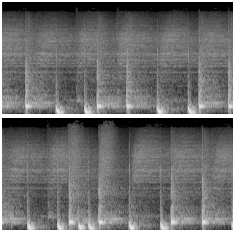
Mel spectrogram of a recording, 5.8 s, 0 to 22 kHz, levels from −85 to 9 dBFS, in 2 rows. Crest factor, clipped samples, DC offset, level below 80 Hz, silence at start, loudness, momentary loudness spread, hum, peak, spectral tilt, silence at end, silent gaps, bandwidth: 12 dB; under 0.1%; under 0.1%; -18 dBFS; 0 s; -14 LUFS; 5 LU; none; 0 dBFS; -4.5 dB/octave; 0 s; none; 17.5 kHz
